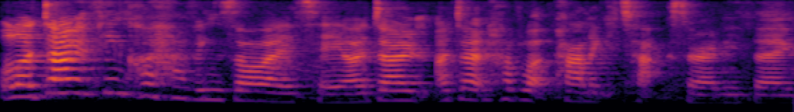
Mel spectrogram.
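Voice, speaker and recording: A woman with an English accent speaks at a medium pitch and a moderate pace. Her tone is bright and sharp. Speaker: vlogger. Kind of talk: personal vlog testimony. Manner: hesitant, many ums.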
